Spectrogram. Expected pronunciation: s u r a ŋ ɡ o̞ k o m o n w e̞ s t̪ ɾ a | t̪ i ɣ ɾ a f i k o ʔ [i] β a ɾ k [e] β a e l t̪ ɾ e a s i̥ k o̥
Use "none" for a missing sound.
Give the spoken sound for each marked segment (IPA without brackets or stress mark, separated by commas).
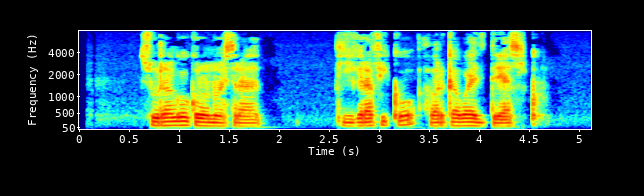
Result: a, a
